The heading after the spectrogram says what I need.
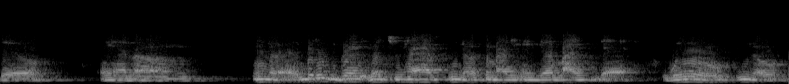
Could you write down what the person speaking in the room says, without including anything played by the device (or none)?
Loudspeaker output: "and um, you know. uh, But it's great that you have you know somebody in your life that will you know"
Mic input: none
